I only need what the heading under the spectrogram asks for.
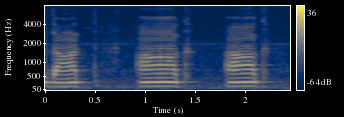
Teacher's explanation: अनुनासिक में क्या होता है, नाक से कम और मुख से अधिक सांस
